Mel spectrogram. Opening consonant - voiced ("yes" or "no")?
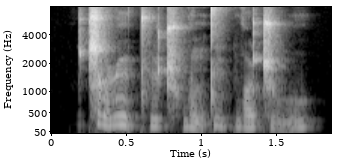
no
